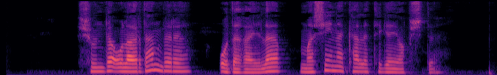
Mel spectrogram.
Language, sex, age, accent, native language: Uzbek, male, 18-24, Qashqadaryo, Tajik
